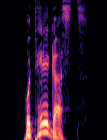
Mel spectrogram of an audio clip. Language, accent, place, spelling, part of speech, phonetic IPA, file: German, Germany, Berlin, Hotelgasts, noun, [hoˈtɛlˌɡast͡s], De-Hotelgasts.ogg
- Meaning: genitive of Hotelgast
